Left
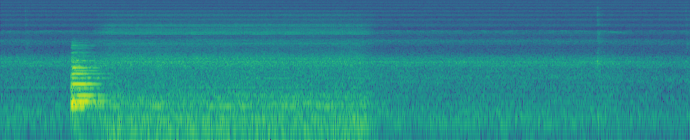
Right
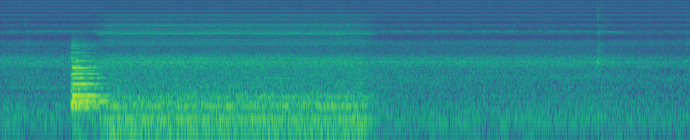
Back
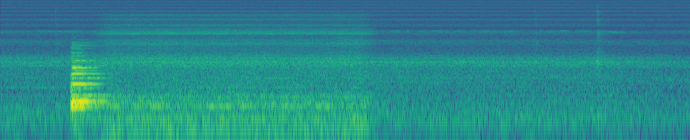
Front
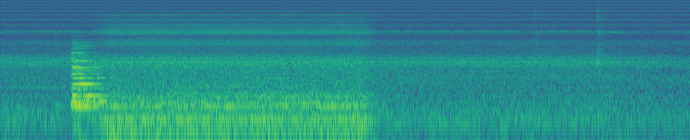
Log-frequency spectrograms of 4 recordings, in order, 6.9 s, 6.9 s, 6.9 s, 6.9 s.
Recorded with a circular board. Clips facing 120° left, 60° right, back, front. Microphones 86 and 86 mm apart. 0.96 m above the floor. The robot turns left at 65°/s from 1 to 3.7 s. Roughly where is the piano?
Behind.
